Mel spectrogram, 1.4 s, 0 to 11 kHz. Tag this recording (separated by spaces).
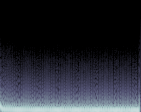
kick drum distorted bass tom 808 one-shot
